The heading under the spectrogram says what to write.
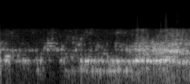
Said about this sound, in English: Are you on a train? I am on a train. That is incredibly loud. Wow. Yes, it is. Usually it's not that loud. It's pretty bad.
